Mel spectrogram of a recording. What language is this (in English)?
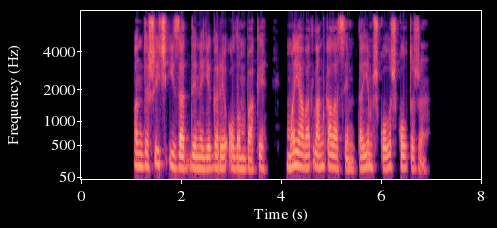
Mari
